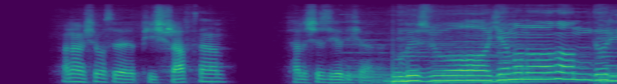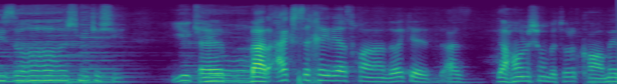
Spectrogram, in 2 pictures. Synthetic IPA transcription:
mænhæmiʃebosepʰiːʃɾæft̪æm | t̪ʰælɔʃezijɒːd̪iːcʰæ̰ɾd̪æ̰mobed͡ʒuːjemɔnɒːɦæmd̪ɒːɾiːzɒʃmiːcʰeʃiː | jebæɾʔæksexe̞jliːæz̥χɒːnænd̪ɒːcʰe̞æ̰z | d̪æɦɒːne̞ʃunbe̞t̪ʰoːɾekʰɒːme

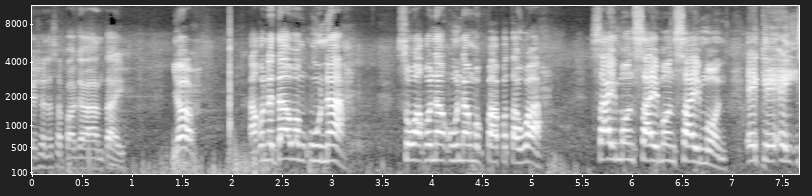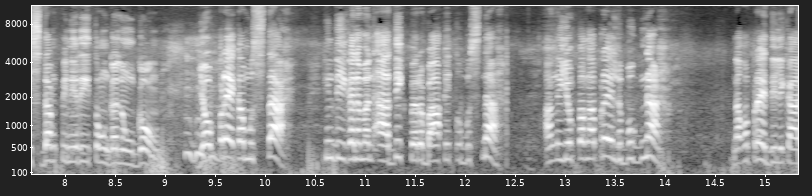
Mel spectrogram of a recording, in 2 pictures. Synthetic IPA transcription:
ɛʃonɐsɐpɐɡaʔɐnt̪ajjaʔɐko̞nɐd̪aːwɐŋʔuːnɐsoʔɐko̞nɐːŋʔuːnɐŋmɐɡ̚paːpɐt̪ɐwasajmonsajmo̞nsajmo̞nʔɛkɛʔɐjɪsd̪aŋpɪnɪɾiːt̪oŋɡɐlʊŋɡo̞ŋjopɾɛkɐmʊst̪ahɪnd̪iːkɐnɐmanʔaːd̪ɪk̚pɛːɾo̞baːkɪt̪ʔʊbʊsna | ʔɐŋɪjoŋpɐŋapɾɛlʊbʊɡ̚na | nɐkopɾɛd̪ɪlɪkaː

